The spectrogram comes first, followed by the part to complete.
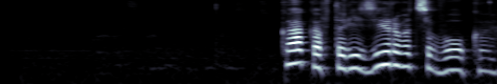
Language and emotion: Russian, neutral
